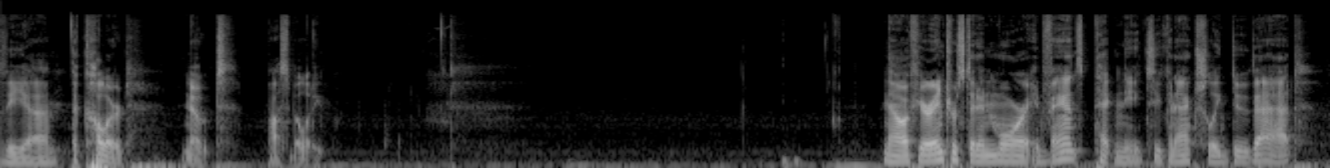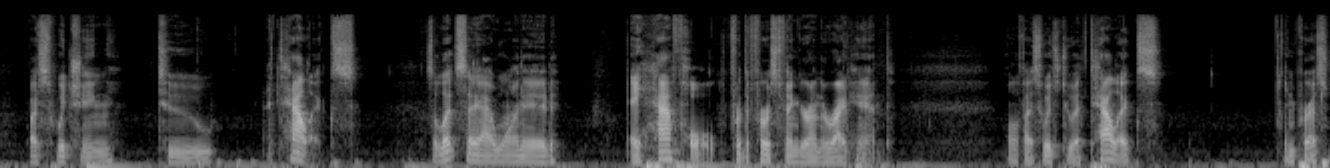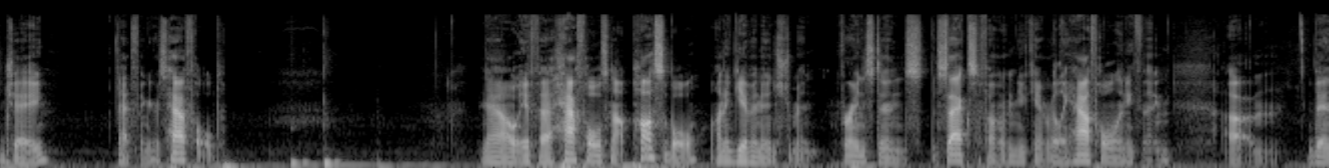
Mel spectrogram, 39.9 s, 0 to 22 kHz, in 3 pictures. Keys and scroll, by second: 7.9 1, 15.3 f, 15.7 d, 16.9 s, 26.6 j, 29.5 k, 29.9 l.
